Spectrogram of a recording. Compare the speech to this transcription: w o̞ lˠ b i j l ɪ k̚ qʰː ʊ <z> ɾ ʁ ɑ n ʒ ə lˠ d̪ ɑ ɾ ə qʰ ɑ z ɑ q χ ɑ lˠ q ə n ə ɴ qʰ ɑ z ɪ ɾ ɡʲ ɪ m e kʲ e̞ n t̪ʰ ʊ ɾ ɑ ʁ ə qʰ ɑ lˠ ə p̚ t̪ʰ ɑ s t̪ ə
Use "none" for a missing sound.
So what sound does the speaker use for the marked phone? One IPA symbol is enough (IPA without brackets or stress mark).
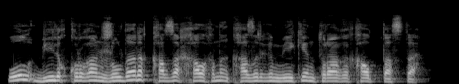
none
